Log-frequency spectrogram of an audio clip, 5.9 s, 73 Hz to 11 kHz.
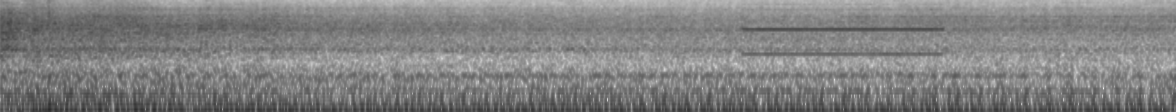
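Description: Ford 4.6 3-valve V8 engine running with a slight rattle: a steady, loud, close engine drone with an even low rumble throughout, and a brief faint tone partway through, with no talk.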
